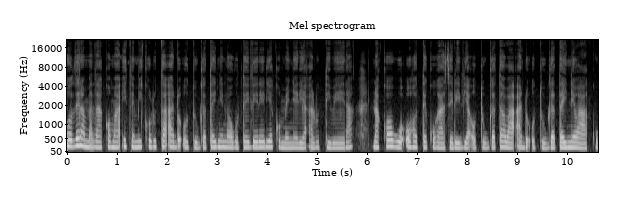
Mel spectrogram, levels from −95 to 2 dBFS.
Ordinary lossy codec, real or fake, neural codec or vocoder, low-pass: none; real; none; none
